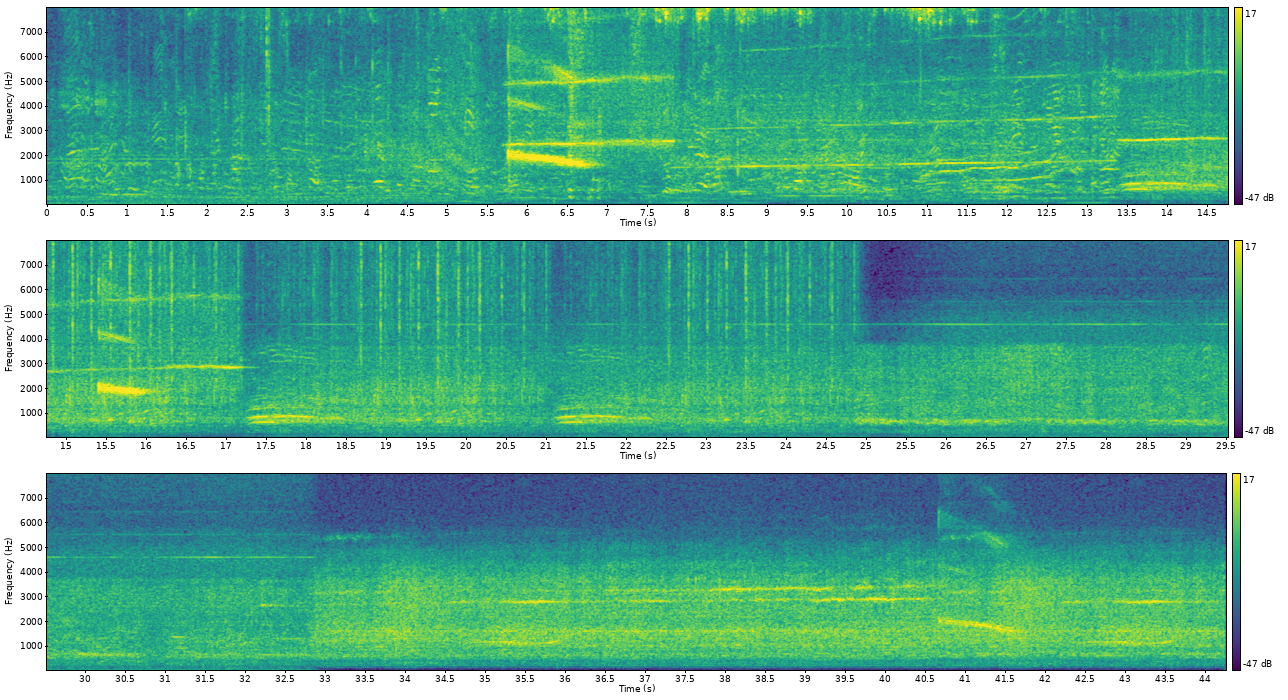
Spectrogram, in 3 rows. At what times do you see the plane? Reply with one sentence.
You can hear the plane from 0.0 to 44.2 s.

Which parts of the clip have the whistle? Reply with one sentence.
The whistle can be heard from 5.8 to 6.8 s, from 15.4 to 16.0 s and from 40.6 to 41.7 s.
